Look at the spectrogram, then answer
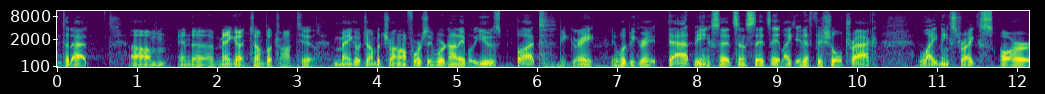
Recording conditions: busy venue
